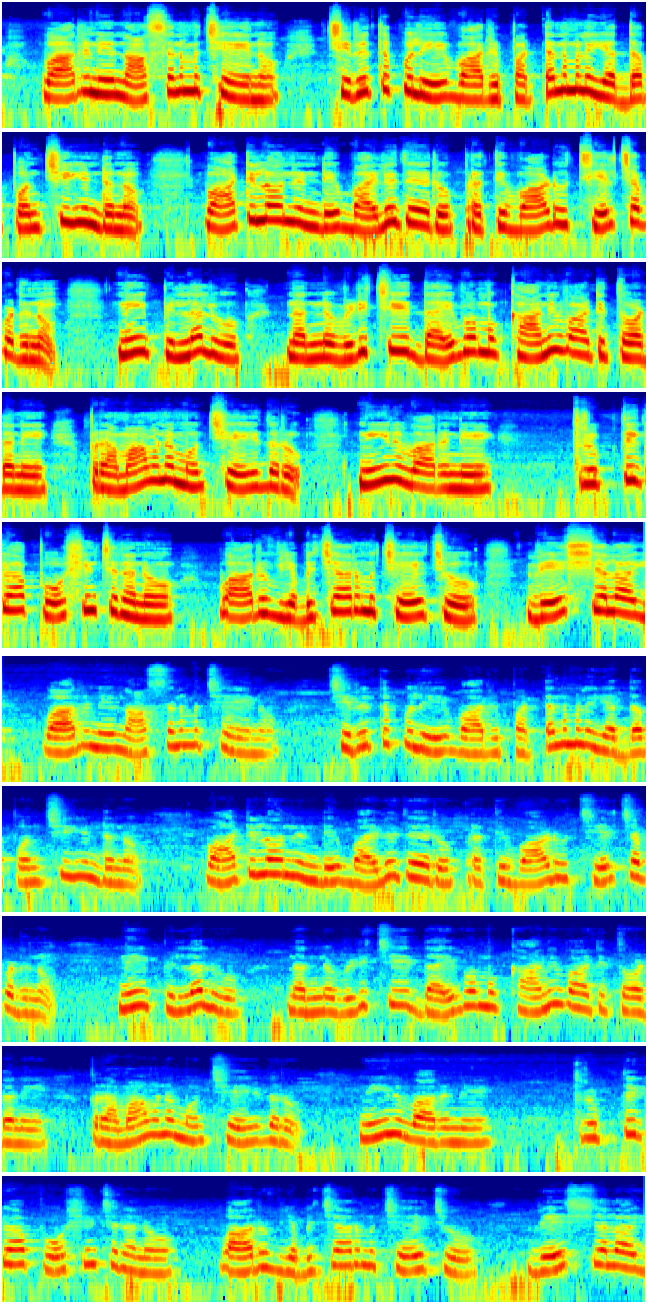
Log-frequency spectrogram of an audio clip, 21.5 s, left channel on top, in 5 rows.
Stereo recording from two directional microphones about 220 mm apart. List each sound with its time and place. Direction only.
0.3 s speech: 35° left (ahead or behind)
15.9 s speech: 55° left (ahead or behind)
16.6 s speech: 40° left (ahead or behind)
